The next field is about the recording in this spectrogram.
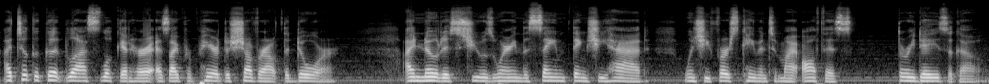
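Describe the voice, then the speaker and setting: Woman reading as a low, brooding noir antihero. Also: steady tone, a little hiss or hum, close to an everyday voice. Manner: brooding, measured. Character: weary, wary male incubus, noir antihero narrator. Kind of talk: noir first-person visual novel narration.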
